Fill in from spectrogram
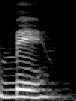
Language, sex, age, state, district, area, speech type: Gujarati, female, 18-30, Gujarat, Anand, urban, read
